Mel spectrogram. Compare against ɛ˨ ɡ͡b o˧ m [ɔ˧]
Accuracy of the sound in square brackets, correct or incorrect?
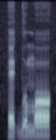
correct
